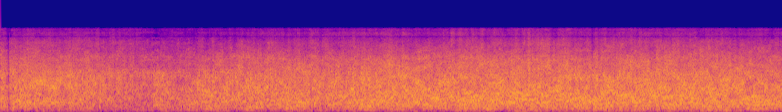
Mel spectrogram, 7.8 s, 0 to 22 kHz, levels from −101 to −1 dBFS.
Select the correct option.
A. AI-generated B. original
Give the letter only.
A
